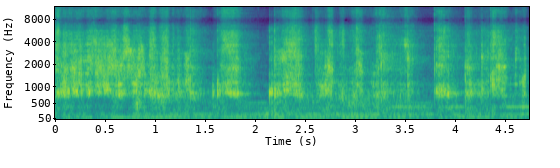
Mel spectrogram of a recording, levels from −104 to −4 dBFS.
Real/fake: fake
